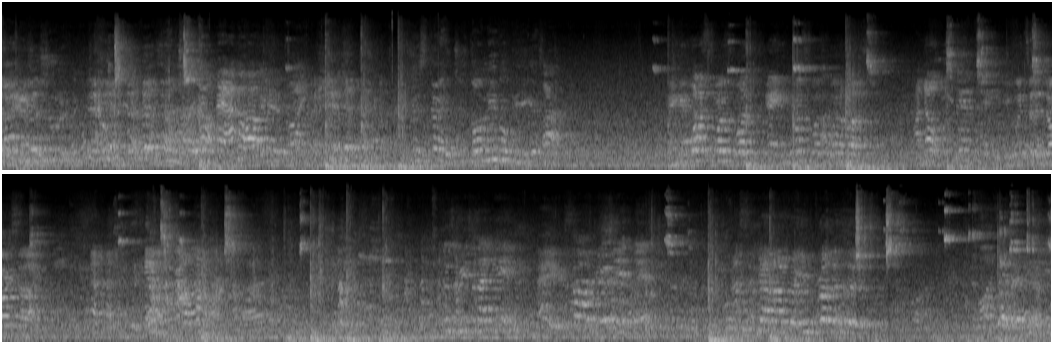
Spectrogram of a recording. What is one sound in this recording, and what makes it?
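Young men talk and call out in a large echoing gym.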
